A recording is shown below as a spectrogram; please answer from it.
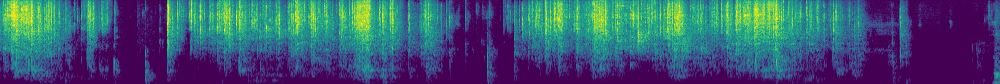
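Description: Foil wrappers of Topps Bowman Draft Jumbo card packs crinkling as they are handled and torn open by hand, in three long bursts with short breaks.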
